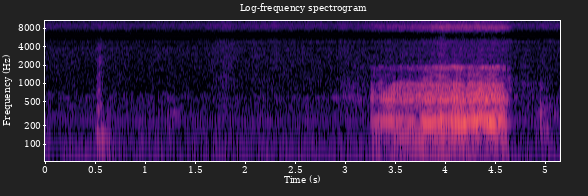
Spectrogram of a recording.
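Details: Loud, rattling, low-pitched snore lasting over a second in a quiet room, from a sleeping adult man (husband).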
